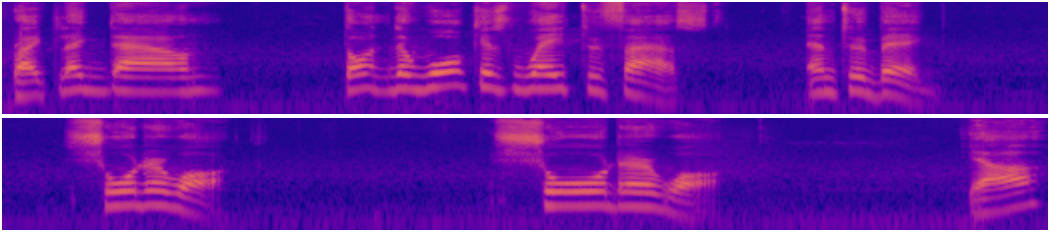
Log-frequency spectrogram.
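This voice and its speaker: A woman coaching a riding lesson live, giving brisk, projected commands in short, repeated phrases. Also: mid-range voice, animated, a little mellow, no room sound.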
